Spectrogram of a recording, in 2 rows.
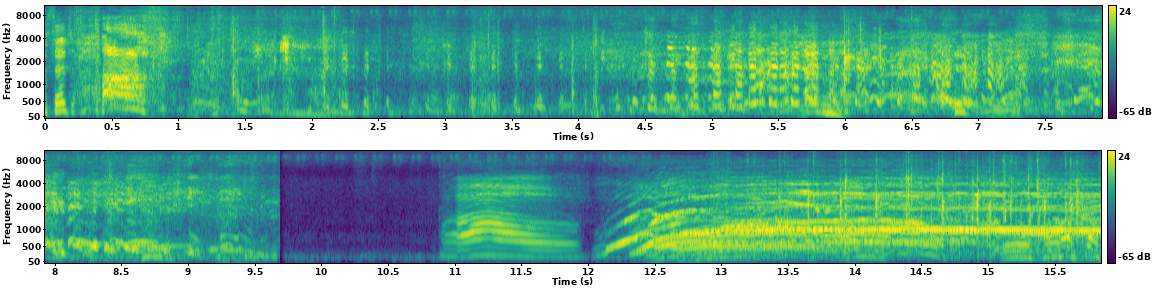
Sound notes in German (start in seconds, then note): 3.0 Lachen; 12.1 Jubel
